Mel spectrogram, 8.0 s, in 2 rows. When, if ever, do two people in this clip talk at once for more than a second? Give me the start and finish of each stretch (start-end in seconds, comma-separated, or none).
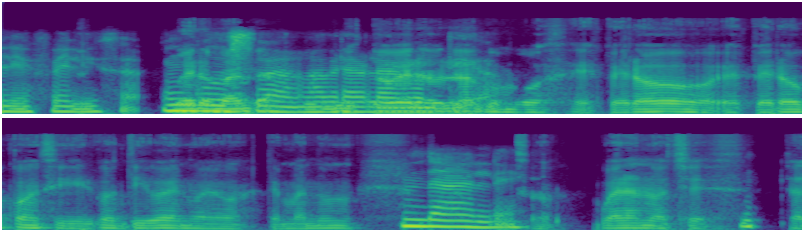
0.8-2.4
